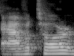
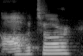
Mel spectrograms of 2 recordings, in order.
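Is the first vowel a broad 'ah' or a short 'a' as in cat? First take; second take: short a; broad ah. First: The first vowel is a short 'a' as in cat. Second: The first vowel is a broad 'ah' sound. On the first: The speaker calls it right. "It's an A" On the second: The speaker calls it wrong. "not an O"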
